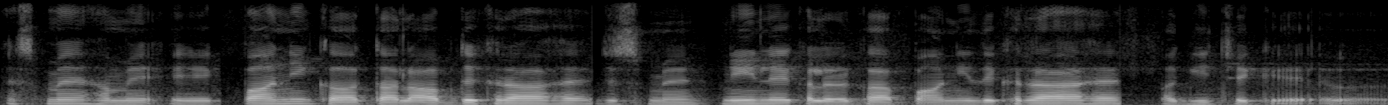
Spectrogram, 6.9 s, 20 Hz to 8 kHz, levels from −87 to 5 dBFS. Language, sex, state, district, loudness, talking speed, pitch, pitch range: Hindi, male, Bihar, Samastipur, -27 LUFS, 165 wpm, 135 Hz, 125-145 Hz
